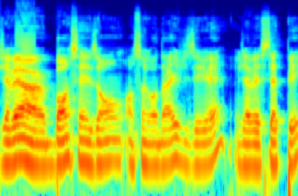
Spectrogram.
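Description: Very slowly, a man speaks in an English accent at medium pitch. His intonation is monotone and flat, and the recording is very clean with a silent background. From Laval, Quebec. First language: English (speaking French). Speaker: university football player. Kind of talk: casual interview.

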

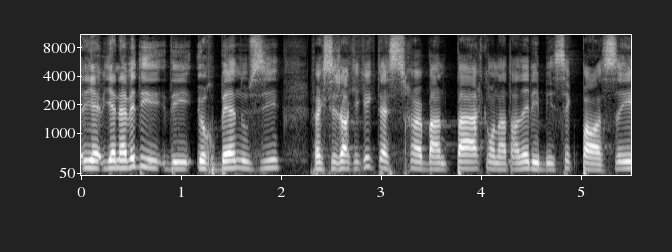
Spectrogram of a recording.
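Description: A man with a high pitch speaks at a fairly quick pace in a monotone, flat intonation. The recording is very clean with a silent background, and the sound is dry and close with no echo. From Quebec, Saint-Eustache. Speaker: comedian. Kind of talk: casual chat. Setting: stage with audience.

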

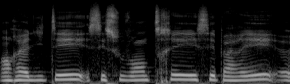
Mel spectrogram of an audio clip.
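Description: The woman's tone is dark and mellow. She keeps her intonation monotone and flat. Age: 20s. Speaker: communications student. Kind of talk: casual round-table chat.

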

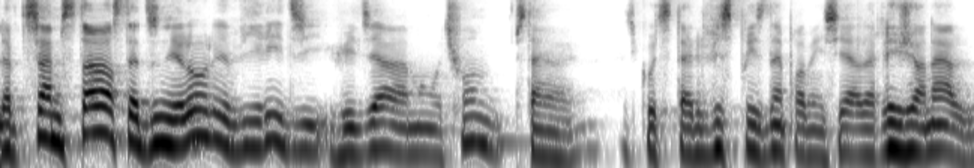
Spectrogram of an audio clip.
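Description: Speaking with a Quebec accent, a man uses a fairly high pitch and ordinary pitch variation at a fairly slow pace with hardly any pauses. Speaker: dairy farmer and farm union leader. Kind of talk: casual interview, life story. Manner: halting, many repetitions.

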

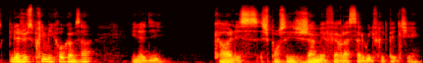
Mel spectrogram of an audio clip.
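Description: Delivered at a moderate pace, the speech has monotone, flat intonation and long, frequent pauses. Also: man. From Morocco. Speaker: comedian. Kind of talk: casual chat.

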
